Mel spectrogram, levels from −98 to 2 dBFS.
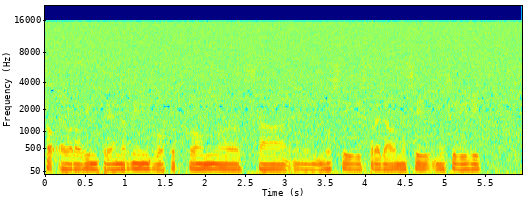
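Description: A constant, even hiss runs through the whole speech recording, roughly as loud as the speech itself, with no grinding distortion. This is low bit depth with dither: the audio has only 3 bits, and noise added before rounding turns the coarse steps into steady white noise.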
